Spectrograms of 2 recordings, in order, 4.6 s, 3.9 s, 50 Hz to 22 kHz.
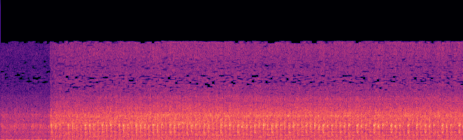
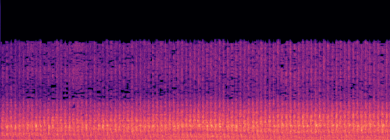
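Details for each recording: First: Isuzu Panther 2.3 diesel idle with a sharp, regular clacking about three per second over the rattle. It is diesel knock from low compression, later found to be a loose cylinder liner and badly worn piston rings causing blow-by. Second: Isuzu Panther 2.3 diesel after repair: steady idle with an even clatter about four beats a second, no misses or odd knocks; combustion is now smooth and the engine healthy.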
